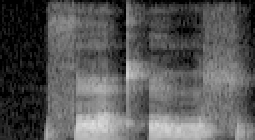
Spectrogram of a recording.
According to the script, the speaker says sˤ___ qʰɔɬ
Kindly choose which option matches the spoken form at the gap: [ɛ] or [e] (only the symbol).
e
